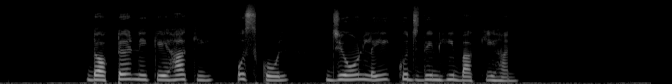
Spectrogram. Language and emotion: Punjabi, sad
